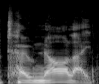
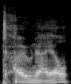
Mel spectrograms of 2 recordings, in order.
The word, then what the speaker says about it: Tonale: the new alfa romeo tonale yes i know it looks like it's pronounced toenail but it isn't okay i checked with some italians anyway the tonality is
